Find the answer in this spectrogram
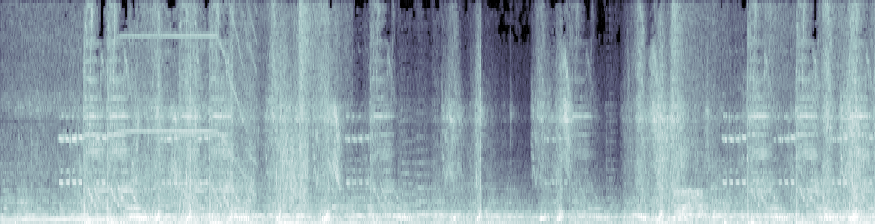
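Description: Soundtrack of a TV action scene: repeated crashes and sharp hits over background music.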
